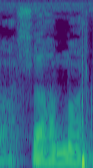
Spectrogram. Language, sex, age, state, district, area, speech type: Hindi, male, 60+, Uttar Pradesh, Mau, rural, read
